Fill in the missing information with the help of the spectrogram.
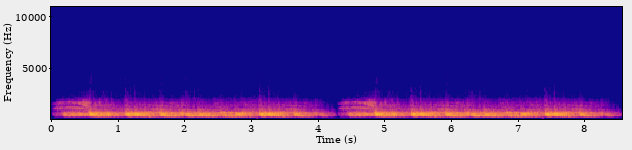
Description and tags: Looped Airport Noise 3
Another tribal-ish loop.
beat, loop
